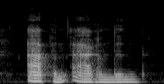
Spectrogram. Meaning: plural of apenarend
- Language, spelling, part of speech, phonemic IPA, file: Dutch, apenarenden, noun, /ˈapənˌarəndə(n)/, Nl-apenarenden.ogg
